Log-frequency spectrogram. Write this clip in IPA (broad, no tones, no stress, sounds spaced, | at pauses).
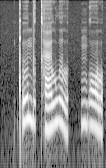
ǃʼ ɵ n d ə kʰ æ l w ə l | ŋ ɡ ɔ l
